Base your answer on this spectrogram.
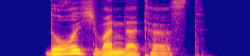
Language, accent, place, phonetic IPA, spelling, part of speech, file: German, Germany, Berlin, [ˈdʊʁçˌvandɐtəst], durchwandertest, verb, De-durchwandertest.ogg
- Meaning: inflection of durchwandern: 1. second-person singular preterite 2. second-person singular subjunctive II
